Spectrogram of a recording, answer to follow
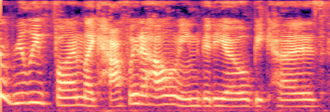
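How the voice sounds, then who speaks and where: A woman is speaking. She keeps a moderate pace. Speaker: lifestyle YouTuber. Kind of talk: casual vlog talk. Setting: home recording with ring light. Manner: chatty, filler-heavy.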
